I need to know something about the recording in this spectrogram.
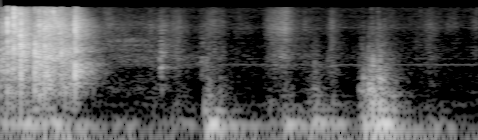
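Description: A deck of tarot cards being shuffled by hand, in three runs: a loud one at the start, another about a second in, and a short one near the end.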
